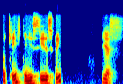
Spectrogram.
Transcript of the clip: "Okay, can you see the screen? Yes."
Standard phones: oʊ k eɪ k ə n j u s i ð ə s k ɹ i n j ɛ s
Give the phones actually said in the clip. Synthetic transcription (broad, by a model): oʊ k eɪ k ə n j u s i ð ə s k w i j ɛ s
